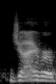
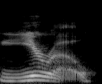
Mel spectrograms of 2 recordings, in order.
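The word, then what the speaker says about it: gyro: saying mom's always right jyro pronounced Euro Rick are you for real Euro year like Euro no Euro in Greek is pronounced Euro mom we're wrong we're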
